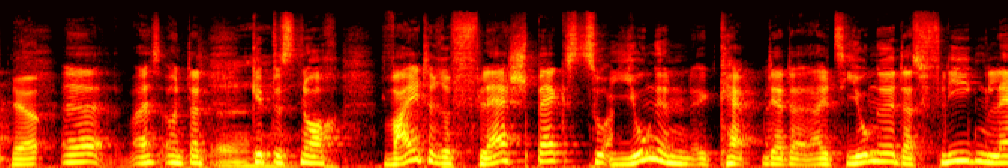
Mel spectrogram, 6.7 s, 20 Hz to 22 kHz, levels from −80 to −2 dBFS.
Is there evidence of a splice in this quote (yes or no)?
yes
